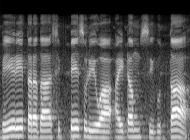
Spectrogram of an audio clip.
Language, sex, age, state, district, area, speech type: Kannada, male, 30-45, Karnataka, Chikkaballapur, rural, read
